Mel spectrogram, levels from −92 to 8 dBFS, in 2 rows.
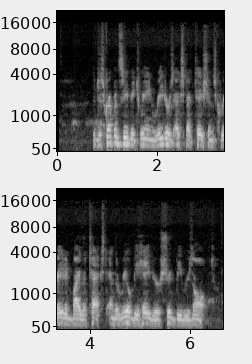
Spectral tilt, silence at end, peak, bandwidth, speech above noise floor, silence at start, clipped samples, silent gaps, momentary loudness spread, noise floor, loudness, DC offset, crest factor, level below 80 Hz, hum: -7 dB/octave; 0.25 s; -2 dBFS; 15.5 kHz; 30 dB; 0.7 s; under 0.1%; none; 6 LU; -48 dBFS; -19 LUFS; under 0.1%; 16 dB; -52 dBFS; none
